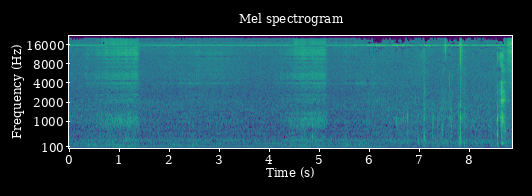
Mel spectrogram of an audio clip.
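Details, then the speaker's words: Sleeping dog's snoring: two loud, rasping snoring breaths about four seconds apart over a steady low hum, then small clicks and rustling. "it was louder before. It woke me up. That's brutal."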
